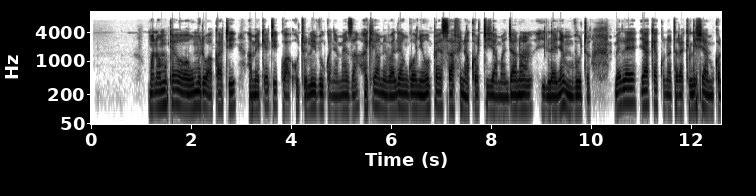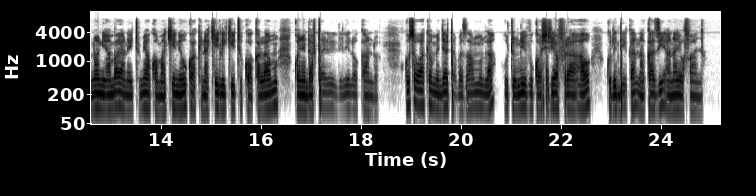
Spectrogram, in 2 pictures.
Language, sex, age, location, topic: Swahili, male, 18-24, Nairobi, education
